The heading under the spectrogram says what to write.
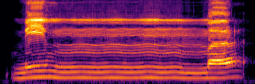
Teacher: ketika ada mim bertasydid, suara nya atau suara gunnahnya ditahan. Mimma, dua harakat.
